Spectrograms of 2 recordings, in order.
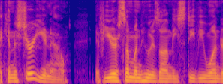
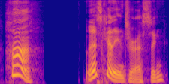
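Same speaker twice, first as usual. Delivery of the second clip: intrigued; 3 semitones higher than usual. Retold or imitated.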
